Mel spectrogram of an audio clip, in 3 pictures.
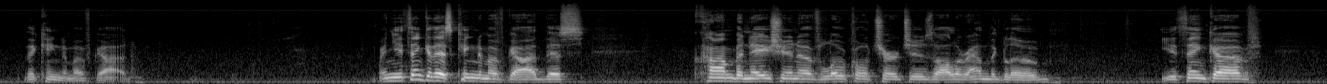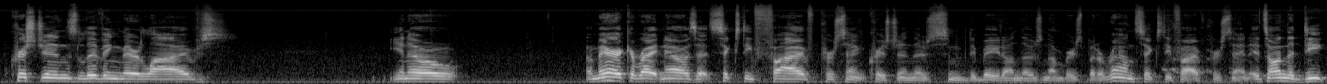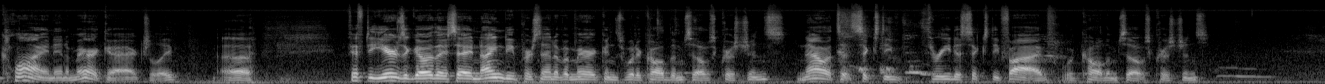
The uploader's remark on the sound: Message preached at Word of Hope on Sunday June 25, 2023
